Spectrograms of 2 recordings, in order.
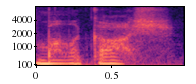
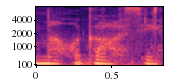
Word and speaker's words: Malagasy: For example, the language is called Malagash. We say Malagasy.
